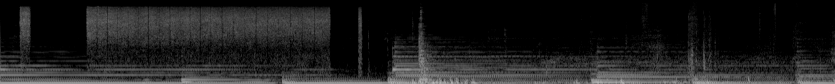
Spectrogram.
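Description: Undercoat is sprayed onto a piece of homemade furniture, a steady close hiss of the spray lasting a few seconds, followed by quieter handling clatter and shuffling.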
